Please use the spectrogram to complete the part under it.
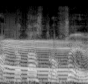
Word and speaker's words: Catastrofe: Ah, Catastrofe, vedi. – C'è l'accento. – Catastrofe, certo. Nasce dall'etimologia di questa parola,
